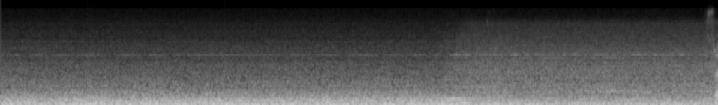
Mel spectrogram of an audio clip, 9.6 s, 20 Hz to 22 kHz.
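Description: Fenix A320 airliner engines on takeoff roll in Microsoft Flight Simulator at Valencia, a steady loud broadband roar with constant low rumble and no voices.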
